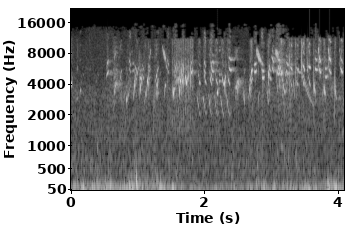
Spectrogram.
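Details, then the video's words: Goldfinch singing a lively, liquid twitter of quick chirps and slurred high whistles, with a brief buzzy burst near the middle, above soft low-pitched background thumps. "Magical Goldfinch Songs"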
